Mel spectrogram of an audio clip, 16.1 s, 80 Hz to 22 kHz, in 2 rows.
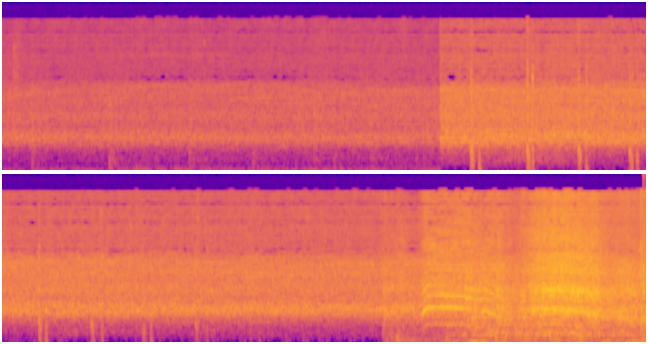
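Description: Footsteps on a hard floor at a steady walk, about two to three a second. About 13 seconds in, loud chanting and singing voices, like a football crowd, come in.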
